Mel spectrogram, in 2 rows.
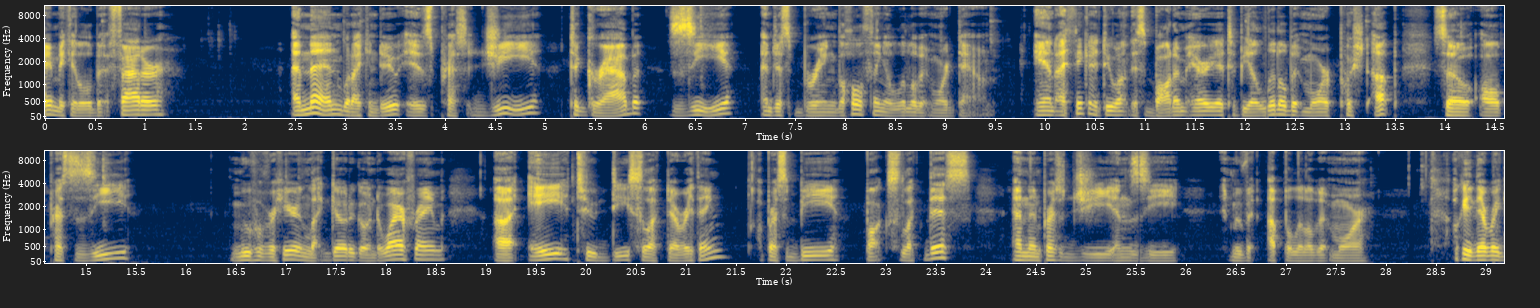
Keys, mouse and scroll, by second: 1.5 s, 2.8 middle click, 3.1-4.3 scroll up 1, 4.3 g, 8.7 Tab, 8.9 scroll down 2, 9.0 middle click, 9.4 a, 9.5 scroll down 2, 11.7-13.2 middle drag, 13.2-14.3 scroll up 1, 17.2 z, 18.0-18.3 scroll up 2, 19.7 a, 23.4 b, 24.8 g, 27.0 Tab, 27.4-28.1 scroll down 4, 27.7 z, 28.1-29.1 middle drag.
